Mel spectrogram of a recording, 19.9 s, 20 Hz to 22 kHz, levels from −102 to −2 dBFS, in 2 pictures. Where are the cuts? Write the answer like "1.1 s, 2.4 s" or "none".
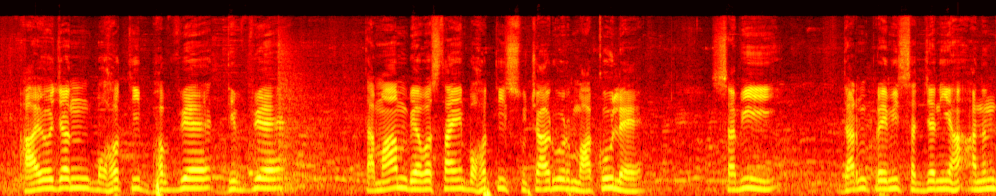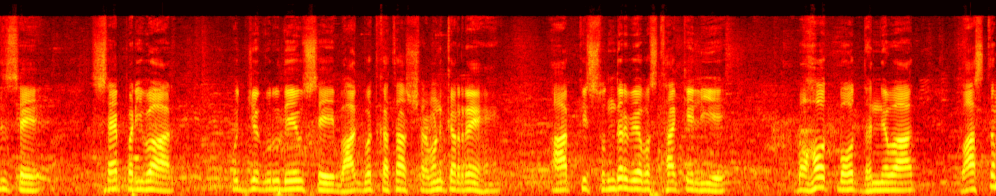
none

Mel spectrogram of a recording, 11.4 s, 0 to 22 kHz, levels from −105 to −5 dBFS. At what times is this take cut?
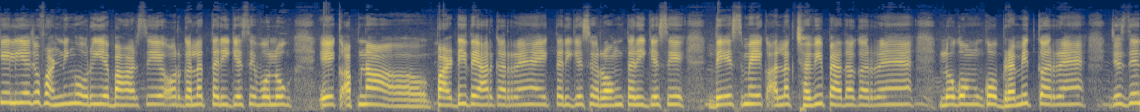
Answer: none

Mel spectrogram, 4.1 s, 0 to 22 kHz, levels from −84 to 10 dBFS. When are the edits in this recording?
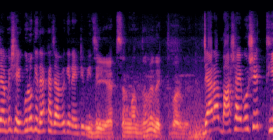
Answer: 2.9 s

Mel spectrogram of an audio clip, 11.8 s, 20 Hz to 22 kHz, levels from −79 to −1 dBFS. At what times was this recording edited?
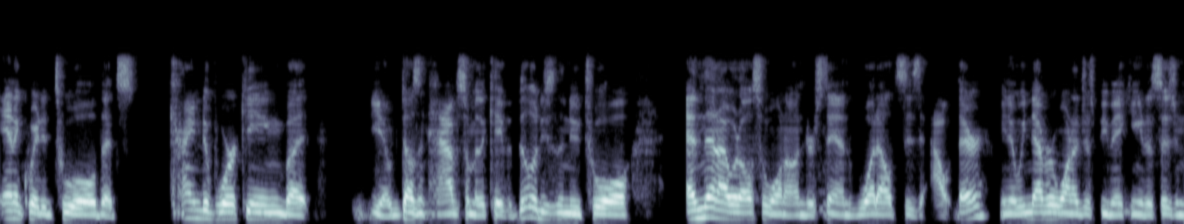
none

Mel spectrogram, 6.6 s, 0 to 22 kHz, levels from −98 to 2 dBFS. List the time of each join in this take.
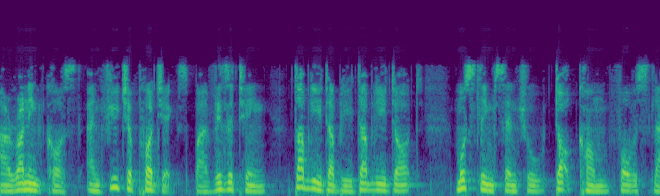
none

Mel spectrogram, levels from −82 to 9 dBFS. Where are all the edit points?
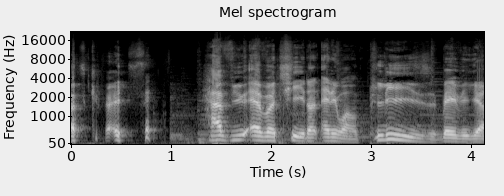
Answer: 0.9 s

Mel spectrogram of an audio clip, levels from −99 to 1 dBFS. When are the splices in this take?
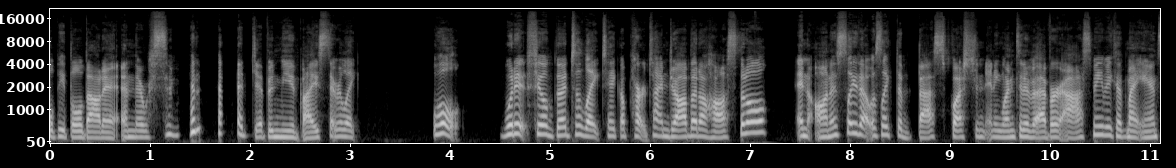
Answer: none

